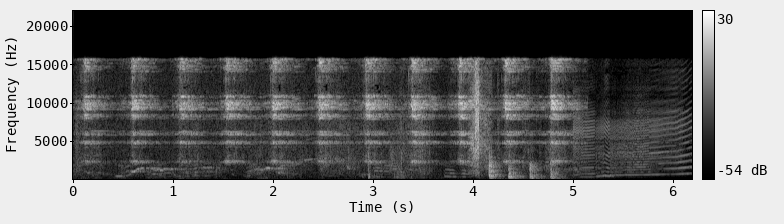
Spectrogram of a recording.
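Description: Sleigh bells jingling in a steady rhythm, about four shakes a second. Between about four and five seconds in comes a short run of loud buzzy pulses, and in the last second a rising tone.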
